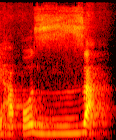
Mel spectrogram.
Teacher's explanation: o S não tem som de S, ele tem o som de Z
